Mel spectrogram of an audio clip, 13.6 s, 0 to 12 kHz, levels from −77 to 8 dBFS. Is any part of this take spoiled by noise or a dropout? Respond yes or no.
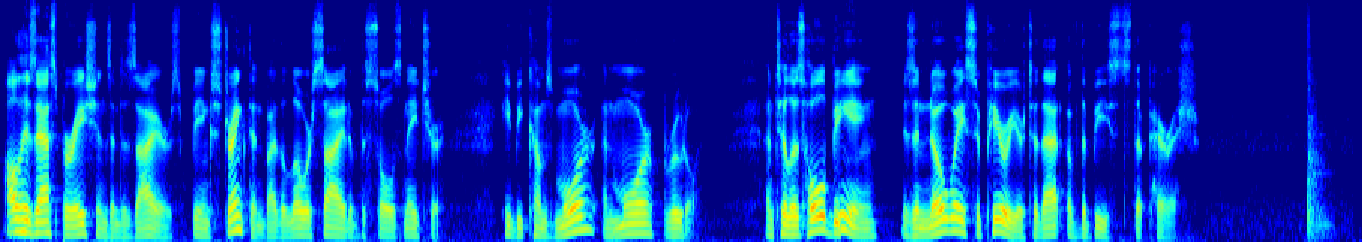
yes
